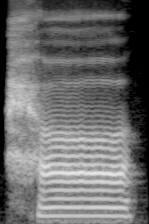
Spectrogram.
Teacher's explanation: ہا جو ہے یہ حلق کے درمیان والے حصے سے ادا ہوتا ہے، جیسے ہم تیز چلتے ہیں ہمارا سانس پھولتا ہے، ہم زور سے سانس لیتے ہیں تو وہاں سے ہی حرف کو ادا کریں گے، ہا۔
